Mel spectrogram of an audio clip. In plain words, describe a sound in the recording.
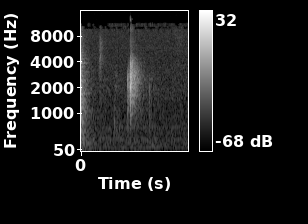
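Snooker balls knock together with a clack.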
